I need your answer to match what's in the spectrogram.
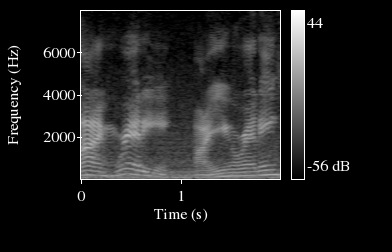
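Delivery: high swooping cartoon voice. Presenting a video's title design, the speaker breaks in: terrible SpongeBob impression. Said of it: "That's my terrible SpongeBob impression".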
